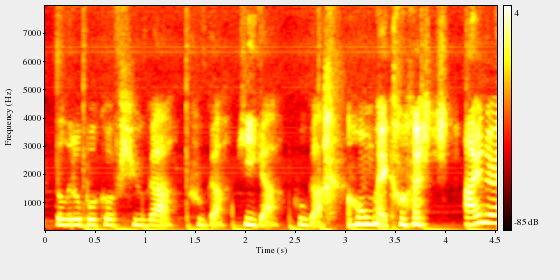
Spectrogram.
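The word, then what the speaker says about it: hygge: And it was books like The Little Book of Huga. Oh my gosh. I know how to say this word. I've practiced it so many times. Huga.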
